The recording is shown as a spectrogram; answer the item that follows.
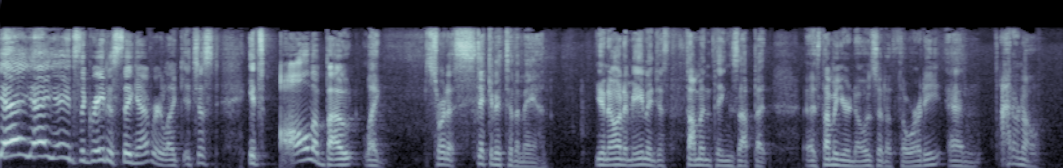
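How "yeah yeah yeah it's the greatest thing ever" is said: very high, rowdy, acted crowd cheering, whooping. Retelling how all the men join in: imitating men cheering.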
